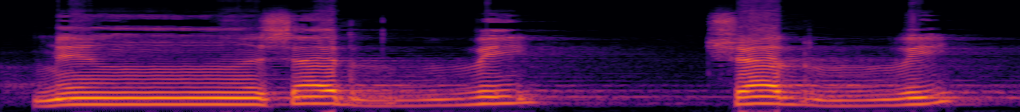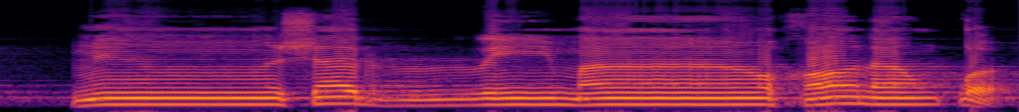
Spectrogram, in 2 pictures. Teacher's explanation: Syarri tasdid di double, huruf ini double lalu ditahan 2 harokat.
